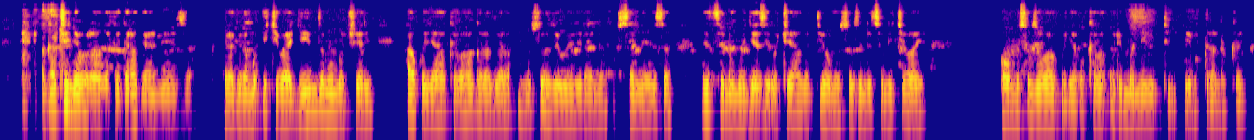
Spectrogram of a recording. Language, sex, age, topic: Kinyarwanda, male, 25-35, agriculture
